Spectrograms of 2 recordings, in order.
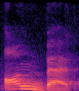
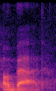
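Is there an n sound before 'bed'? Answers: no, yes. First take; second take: yes; no. First: An n sound links the article to 'bed'. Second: A bare vowel article runs smoothly into 'bed'. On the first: The speaker calls it wrong. "그럼 되게 부담스러워요" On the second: The speaker calls it right. "자음 앞에는 모음으로 부드럽게"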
